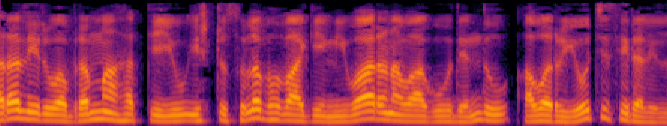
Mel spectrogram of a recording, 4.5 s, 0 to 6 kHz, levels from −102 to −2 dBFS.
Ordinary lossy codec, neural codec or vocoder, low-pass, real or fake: MP3, 32 kbps; codec, 16 kHz, 4 kbps, FunCodec, trained on Chinese and English, 50 frames a second; 5.4 kHz; fake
